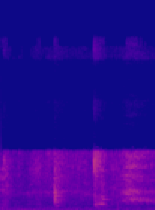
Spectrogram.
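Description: Two light clicks, about half a second apart, of hands and metal parts being handled at a car door's bare inner frame, with a softer rustle near the end over a steady low hum.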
